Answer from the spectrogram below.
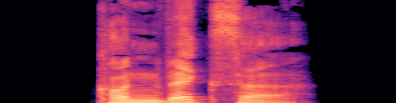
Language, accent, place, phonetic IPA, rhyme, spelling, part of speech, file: German, Germany, Berlin, [kɔnˈvɛksɐ], -ɛksɐ, konvexer, adjective, De-konvexer.ogg
- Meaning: 1. comparative degree of konvex 2. inflection of konvex: strong/mixed nominative masculine singular 3. inflection of konvex: strong genitive/dative feminine singular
